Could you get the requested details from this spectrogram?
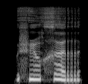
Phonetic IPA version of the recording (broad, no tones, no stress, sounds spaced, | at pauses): fʲ õ x ə r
